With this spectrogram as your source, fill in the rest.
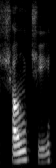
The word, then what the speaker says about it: Shang-Chi: how the character's name is supposed to be pronounced. Yes, as We've it all been should saying it be. wrong. So it's Shang-Chi.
